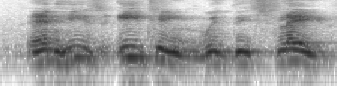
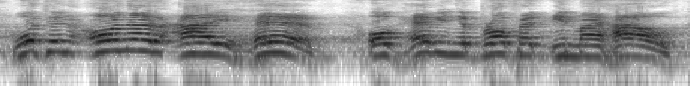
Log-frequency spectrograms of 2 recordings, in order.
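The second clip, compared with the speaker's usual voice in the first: loud, slowing, rising sermon climax; preaching at full force; 8 semitones higher, 6 dB louder than usual. Acted. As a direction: drive the point home to the congregation.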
